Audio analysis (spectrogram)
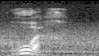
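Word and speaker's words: רוּחַ: We will now focus on this feminine Hebrew noun once again pronounced as rûaḥ, which occurs 378 times in the Old Testament.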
